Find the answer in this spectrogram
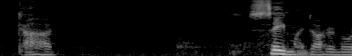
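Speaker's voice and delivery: put-on pleading tone. Retelling begging God in the emergency room: retelling own begging. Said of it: "I'm just begging God".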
